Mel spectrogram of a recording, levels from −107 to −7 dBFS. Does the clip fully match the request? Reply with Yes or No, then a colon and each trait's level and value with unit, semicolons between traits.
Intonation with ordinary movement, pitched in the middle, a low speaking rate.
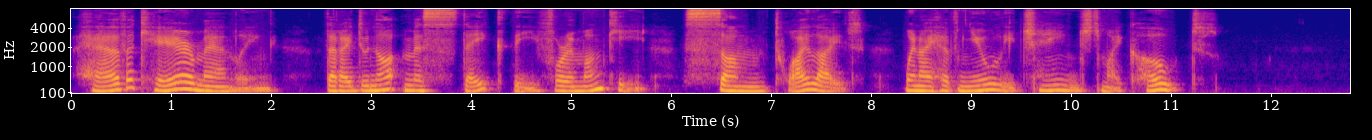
Yes: average, 3.5 semitones; medium, 180 Hz; slow, 105 wpm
